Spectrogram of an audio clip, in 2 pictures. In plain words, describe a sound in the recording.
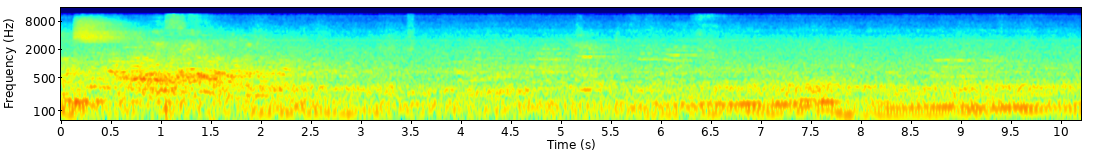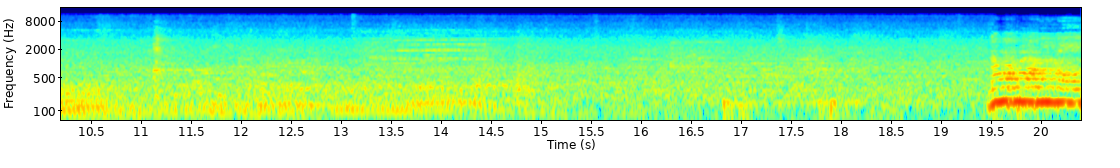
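A middle-aged man speaks slowly through a loudspeaker.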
